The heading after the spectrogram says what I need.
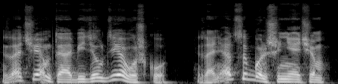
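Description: A man doing a weary, gruff town judge. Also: mid-range voice, sing-song, normal speed, no room sound, clean studio sound. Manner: gruff, sighing and matter-of-fact. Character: weary, blunt middle-aged town judge.

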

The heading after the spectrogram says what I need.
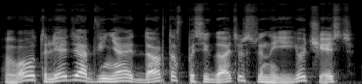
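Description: A simple town guard from a fantasy audiobook, deferential, plain-spoken and a little hesitant, as a man voices him at his own mid pitch. The read is dry and close, with no room sound. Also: big pitch swings, moderate pace, no echo.

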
